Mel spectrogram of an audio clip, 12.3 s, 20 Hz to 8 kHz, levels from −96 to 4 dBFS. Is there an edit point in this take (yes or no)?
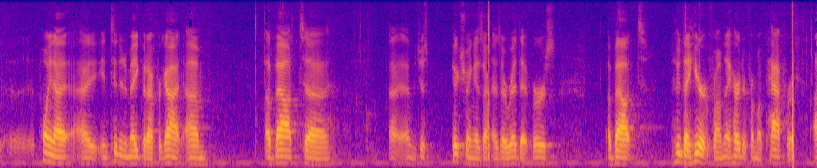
no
